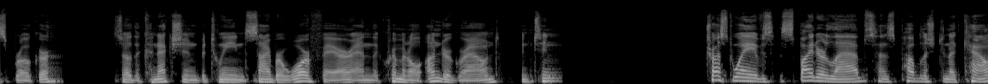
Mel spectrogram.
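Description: Speech with two dropouts that decay into near-silence and fade back: 0.50 to 1.22 s, just before "the connection between cyber", and 5.49 to 6.10 s, right after "and the criminal underground". Both fit AAC frame loss with concealment, where about 0.6 s of frames went missing and the decoder stretched the last good spectrum before fading it out.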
